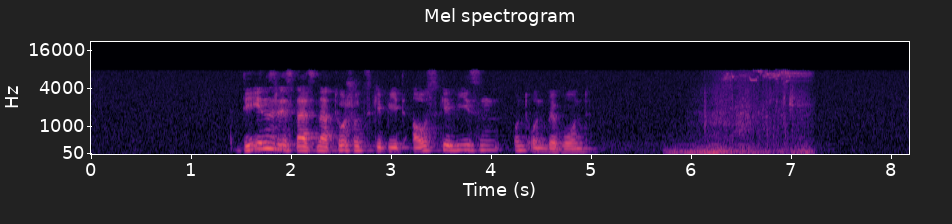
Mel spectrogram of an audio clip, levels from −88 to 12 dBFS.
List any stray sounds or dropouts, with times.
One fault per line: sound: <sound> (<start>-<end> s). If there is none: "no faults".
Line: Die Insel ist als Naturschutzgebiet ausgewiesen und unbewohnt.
sound: squeak (5.7-7.3 s)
